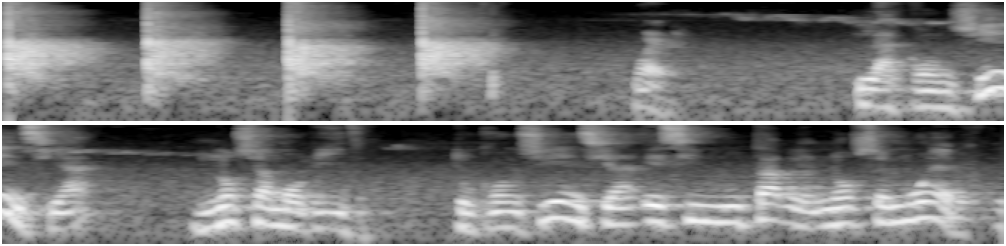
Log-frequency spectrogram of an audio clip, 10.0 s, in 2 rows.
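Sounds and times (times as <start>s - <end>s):
single person clapping during a talk: 0.0s - 2.6s
speech: 3.2s - 3.5s, 4.2s - 10.0s.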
